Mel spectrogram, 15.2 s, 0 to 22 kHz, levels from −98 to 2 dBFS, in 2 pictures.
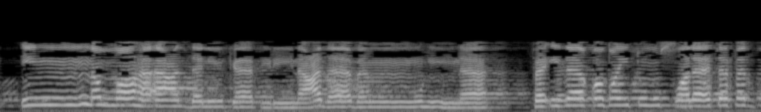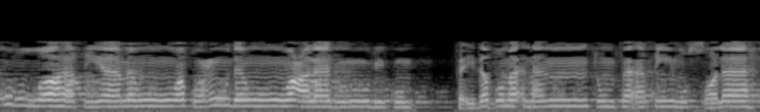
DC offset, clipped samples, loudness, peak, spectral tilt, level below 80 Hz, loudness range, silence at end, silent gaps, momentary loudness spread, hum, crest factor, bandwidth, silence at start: under 0.1%; under 0.1%; -26 LUFS; -8 dBFS; -6.5 dB/octave; -56 dBFS; 4 LU; 0 s; none; 10 LU; none; 18 dB; 5 kHz; 0 s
